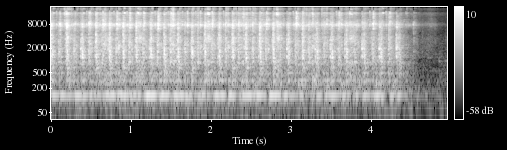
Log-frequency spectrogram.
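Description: A sewing machine stitches a small fabric traveling bag, a steady fast mechanical whir with rapid needle ticking, running close and loud for about four seconds before stopping abruptly.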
